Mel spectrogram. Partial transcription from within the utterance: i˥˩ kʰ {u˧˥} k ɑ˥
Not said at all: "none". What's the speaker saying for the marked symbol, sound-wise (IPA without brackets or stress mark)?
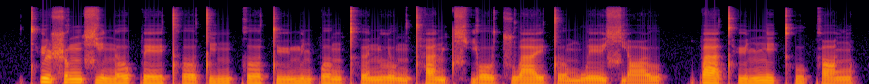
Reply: u˧˥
